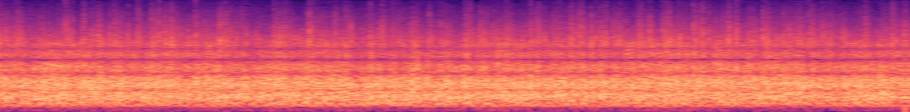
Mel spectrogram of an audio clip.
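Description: A barrage of fireworks bursting in rapid succession. The many small reports merge into one continuous, loud crackling din with no pauses.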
